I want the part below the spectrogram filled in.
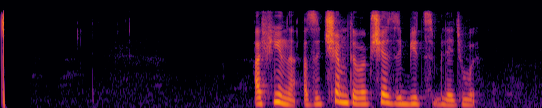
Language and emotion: Russian, angry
